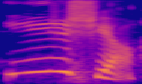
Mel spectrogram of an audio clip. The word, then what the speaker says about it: ईर्ष्या: ईर्ष्या तो हम बोलते हैं ईर्ष्या, तो ईर्ष्या श के बाद य का उच्चारण कर रहे हैं, इन किसी में य का उच्चारण नहीं है, तो कट गया, हमें आंसर मिल गया।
